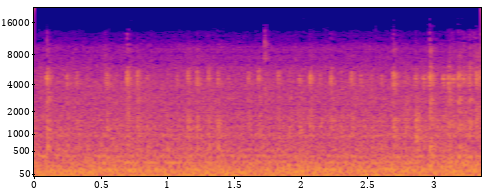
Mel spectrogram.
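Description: A vehicle's engine brake holds it back while slowing, giving a loud, steady low-pitched rumble that stays even and continuous throughout, with no talking.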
